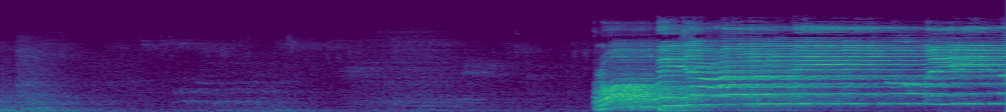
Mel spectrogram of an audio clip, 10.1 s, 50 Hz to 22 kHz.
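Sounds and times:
faint room noise: 0.0 - 9.4
echo of amplified recitation: 5.8 - 10.0.

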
